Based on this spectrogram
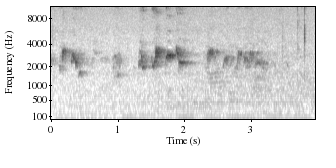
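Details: Red-whiskered bulbul singing during a fight-trapping session on 14 December 2015: bright, warbled whistled phrases, several short rising and falling notes grouped in bursts, with a low steady hum beneath.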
